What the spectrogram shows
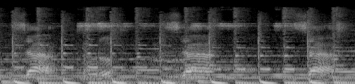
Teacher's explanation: ujung lidah berada pada halaman dua gigi seri bawah sehingga suara za keluar di antara dua gigi seri atas dan bawah. Nafas sifatnya nafas ditahan atau jahar, lunak, dan suara tidak tertahan atau rohwa. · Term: safir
